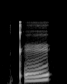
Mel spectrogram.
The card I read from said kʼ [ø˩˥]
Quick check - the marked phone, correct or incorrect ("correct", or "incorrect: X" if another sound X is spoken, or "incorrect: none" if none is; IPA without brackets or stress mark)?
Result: correct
